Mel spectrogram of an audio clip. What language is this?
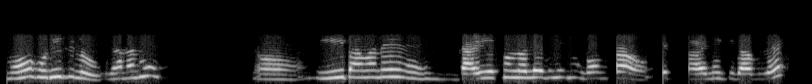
Assamese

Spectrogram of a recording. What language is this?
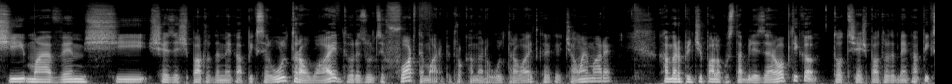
Romanian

